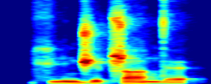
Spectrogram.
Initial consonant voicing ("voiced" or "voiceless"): voiceless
